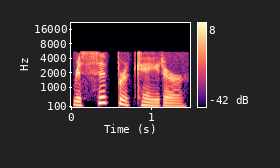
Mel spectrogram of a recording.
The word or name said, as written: reciprocator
